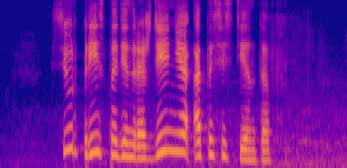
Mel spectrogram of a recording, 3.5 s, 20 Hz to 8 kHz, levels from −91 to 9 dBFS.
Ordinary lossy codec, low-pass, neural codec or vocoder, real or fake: none; none; none; real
